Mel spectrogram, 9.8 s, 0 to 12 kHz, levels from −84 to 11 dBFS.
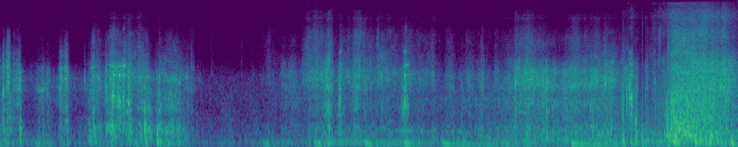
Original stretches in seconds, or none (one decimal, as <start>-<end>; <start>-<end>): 0.0-0.5; 1.5-6.5; 9.2-9.8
